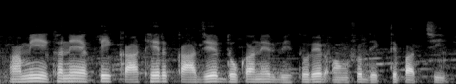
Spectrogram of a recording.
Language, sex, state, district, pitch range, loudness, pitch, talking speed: Bengali, male, West Bengal, Alipurduar, 110-135 Hz, -16 LUFS, 120 Hz, 130 wpm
